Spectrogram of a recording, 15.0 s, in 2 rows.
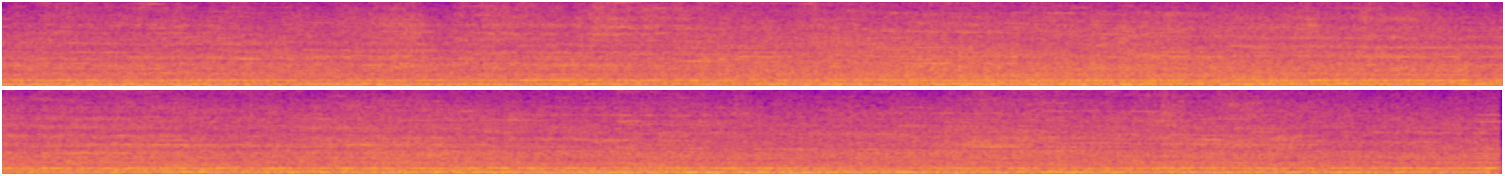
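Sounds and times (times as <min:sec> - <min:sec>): steel wheels rumbling on rail: 0:00.0 - 0:15.0.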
